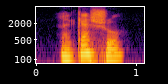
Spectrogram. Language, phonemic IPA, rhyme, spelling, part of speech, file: French, /ka.ʃo/, -o, cachot, noun, Fr-cachot.ogg
- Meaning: 1. dungeon, prison 2. penalty box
